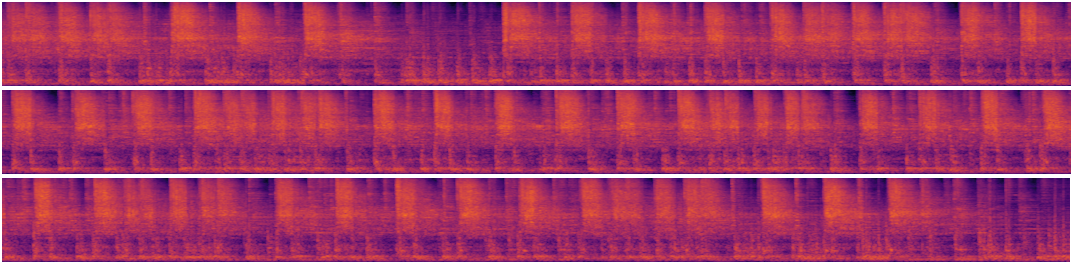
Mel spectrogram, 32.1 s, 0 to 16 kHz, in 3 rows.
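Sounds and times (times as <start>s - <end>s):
drums beaten in fast rhythm: 0.0s - 32.0s
hand cymbals clashing: 0.0s - 32.0s.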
